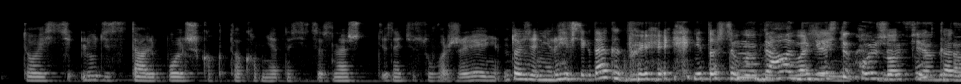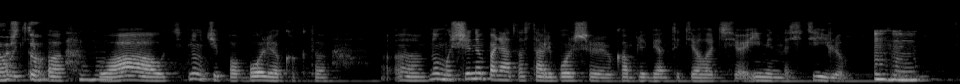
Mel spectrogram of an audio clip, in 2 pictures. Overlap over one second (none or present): present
